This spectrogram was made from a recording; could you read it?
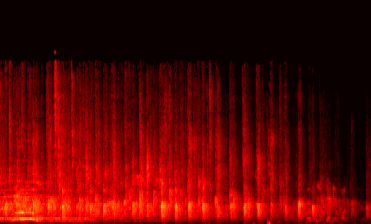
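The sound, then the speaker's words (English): Sustained audience applause for Sarah Pascoe, dense clapping that fades gradually over several seconds, with a faint tone at the start and scattered individual claps trailing off at the end. “Brilliant. Round of applause for Sarah Pascoe, everybody.”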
